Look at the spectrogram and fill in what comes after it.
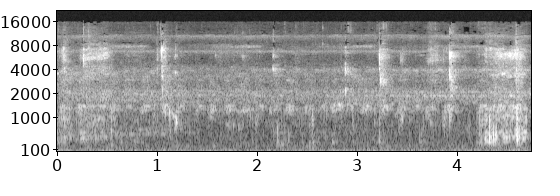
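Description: Mouth and hand sounds of people eating rice and curry with their fingers: scattered small clicks and smacks of chewing, with a short louder sound near the end.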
